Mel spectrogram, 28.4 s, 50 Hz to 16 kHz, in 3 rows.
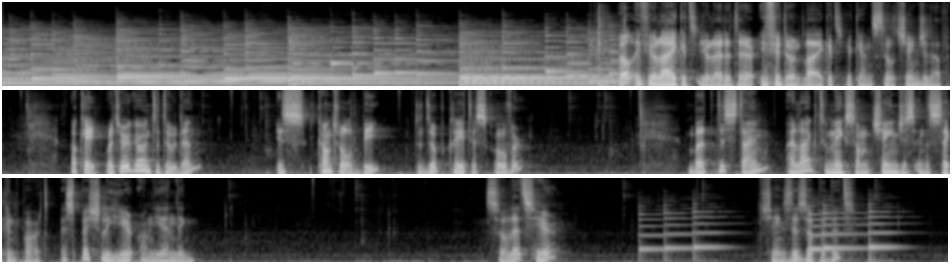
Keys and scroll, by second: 5.9 space, 12.9 ctrl+b.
